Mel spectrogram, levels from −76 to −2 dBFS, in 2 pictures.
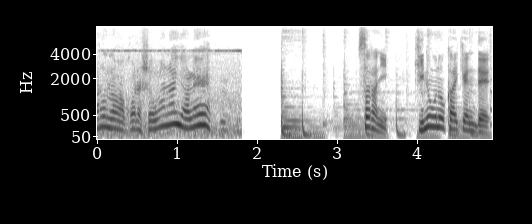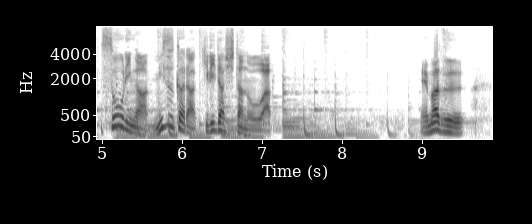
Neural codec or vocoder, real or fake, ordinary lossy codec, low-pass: none; real; none; none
